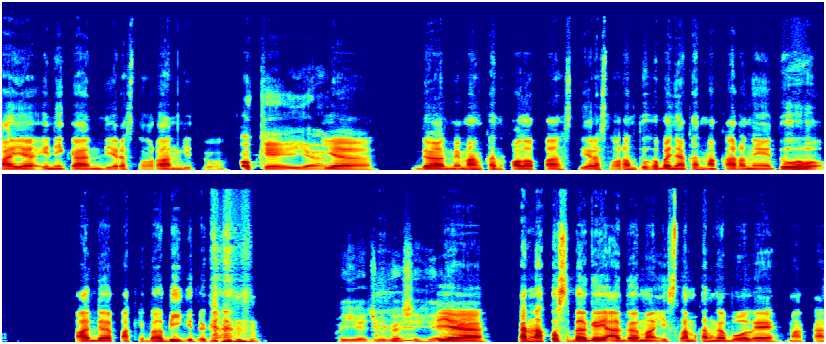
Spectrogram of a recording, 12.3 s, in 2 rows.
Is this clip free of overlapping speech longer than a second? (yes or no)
yes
